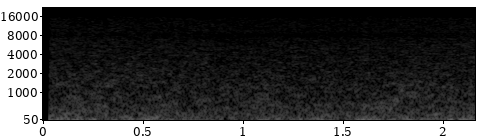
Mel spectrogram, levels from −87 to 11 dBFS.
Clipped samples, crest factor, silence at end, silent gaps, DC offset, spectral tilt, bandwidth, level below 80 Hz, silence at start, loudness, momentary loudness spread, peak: under 0.1%; 14 dB; 0 s; none; under 0.1%; -3.5 dB/octave; 16.5 kHz; -62 dBFS; 0 s; -57 LUFS; 2 LU; -42 dBFS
